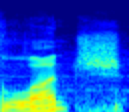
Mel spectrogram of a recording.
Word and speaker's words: Lunch: oh shut the f--- launch it's pronounced lunch Michael that's lunch uh-huh Launchpad McQuack kind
